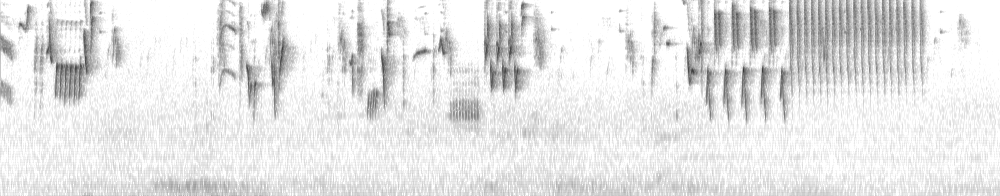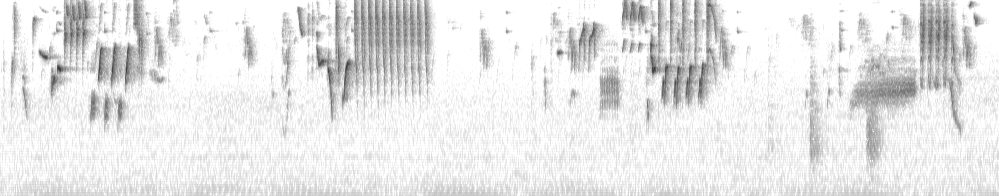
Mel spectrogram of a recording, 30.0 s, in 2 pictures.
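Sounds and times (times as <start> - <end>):
Common nightingale Luscinia megarhynchos singing: 0.0 - 29.9.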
